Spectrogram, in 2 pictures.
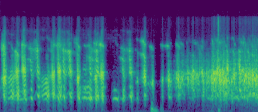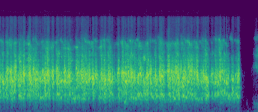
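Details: Long Island wood frog chorus, compared to a crowd of mini ducklings quacking: rapid, rough clucks about four per second at first, then merging into a dense unbroken rattle of overlapping quacks before stopping abruptly.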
